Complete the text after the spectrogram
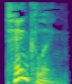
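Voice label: "tinkling", English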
